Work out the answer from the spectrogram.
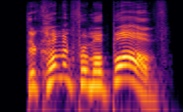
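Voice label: citizen alert soldier above, female; hl2 ep1; episode 1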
